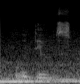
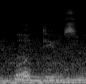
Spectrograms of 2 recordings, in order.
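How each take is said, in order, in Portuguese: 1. A primeira palavra tem uma vogal parecida com U. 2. A primeira palavra tem uma vogal parecida com U.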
